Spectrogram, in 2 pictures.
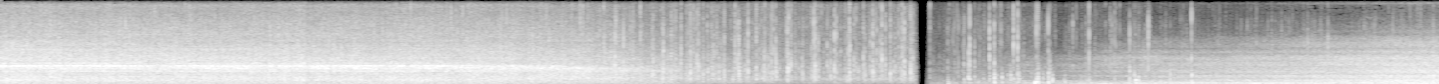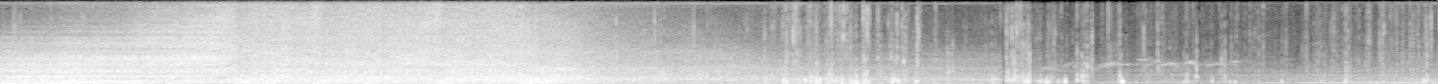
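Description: Shinkansen train passing at high speed, a loud rush of air and wheel noise that fades away over the first several seconds. After a sudden break, a second passing train's rush of noise swells to a peak about two-thirds of the way through, then dies away.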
